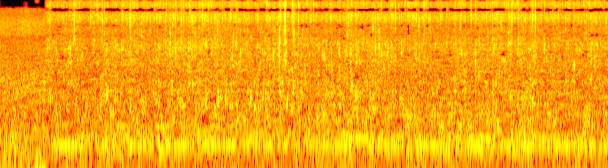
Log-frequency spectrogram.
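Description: Steady rush of running water.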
